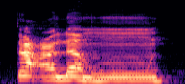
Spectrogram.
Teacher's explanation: واو ساکن سے پہلے پیش ہے تو واو مدہ بنے گی، اسے ایک الف کی مقدار کھینچ کر پڑھا جائے گا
